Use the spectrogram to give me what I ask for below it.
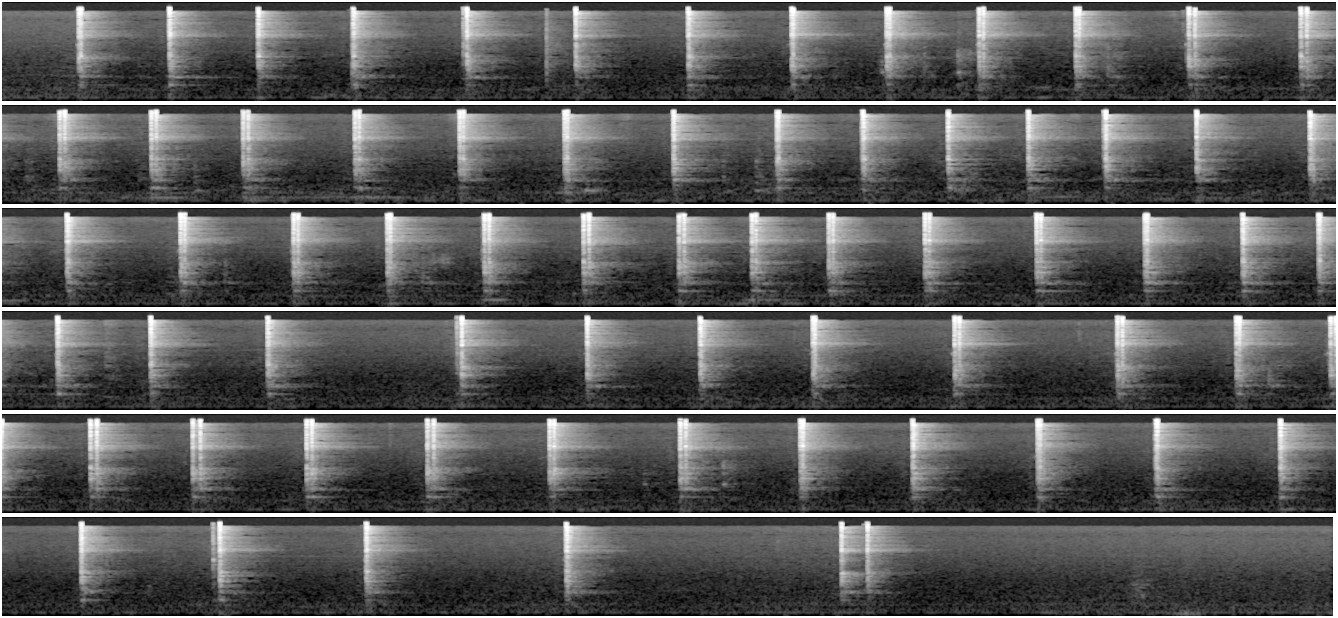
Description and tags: Bike wheel, coasting, slow speed
Bicycle rear wheel spinning freely, slow speed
